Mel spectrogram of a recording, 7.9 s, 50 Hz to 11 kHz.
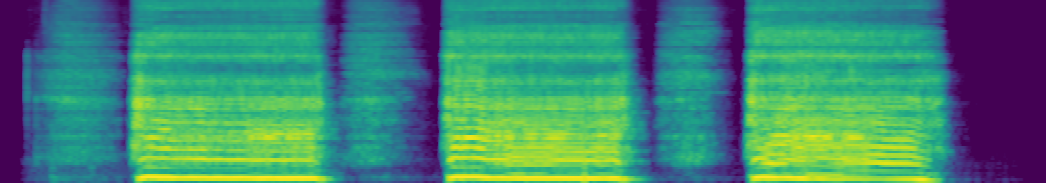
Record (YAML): exhalation_length: 7.9 s
exhalation_amplitude: 27645
exhalation_signal_mean_std_ratio: 0.73
survey_phase: beta (2021-08-13 to 2022-03-07)
age: 45-64
gender: Male
wearing_mask: 'No'
symptom_cough_any: true
symptom_runny_or_blocked_nose: true
symptom_sore_throat: true
symptom_headache: true
symptom_onset: 3 days
smoker_status: Never smoked
respiratory_condition_asthma: false
respiratory_condition_other: false
recruitment_source: Test and Trace
submission_delay: 2 days
covid_test_result: Positive
covid_test_method: RT-qPCR
covid_ct_value: 35.4
covid_ct_gene: N gene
